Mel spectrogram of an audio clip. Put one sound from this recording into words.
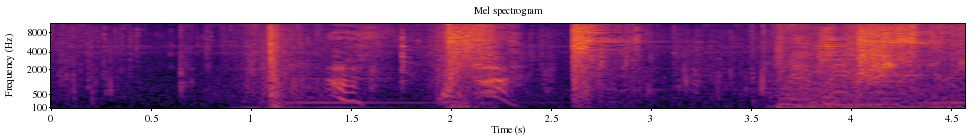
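A sword clashes against armour in a fight.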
